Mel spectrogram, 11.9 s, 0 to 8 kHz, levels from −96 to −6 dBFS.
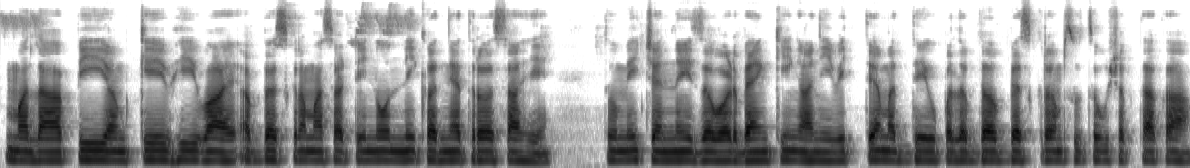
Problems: none marked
